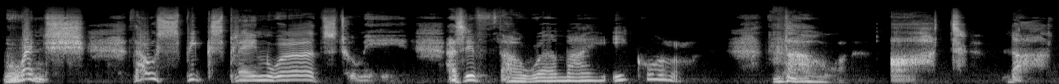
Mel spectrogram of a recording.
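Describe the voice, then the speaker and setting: A man's voice: a little high, sing-song, drawn-out words, creaky, sharp tone, husky, exaggerated voice. An actor playing a haughty, greedy warrior king and father in a radio play, with pompous, archaic delivery. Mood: scornful, gloating. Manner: pompous, declamatory archaic speech.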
